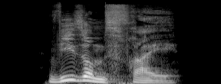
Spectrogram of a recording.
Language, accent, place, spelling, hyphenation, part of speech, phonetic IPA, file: German, Germany, Berlin, visumsfrei, vi‧sums‧frei, adjective, [ˈviːzʊmsˌfʁaɪ̯], De-visumsfrei.ogg
- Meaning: alternative form of visumfrei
